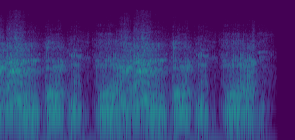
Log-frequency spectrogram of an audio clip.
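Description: Lion roaring, a string of loud roars one after another, ending abruptly about half a second before the end.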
